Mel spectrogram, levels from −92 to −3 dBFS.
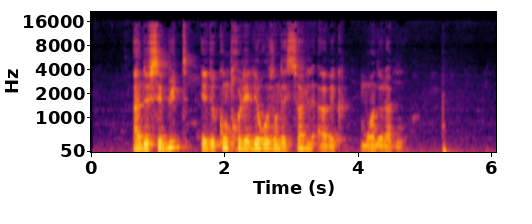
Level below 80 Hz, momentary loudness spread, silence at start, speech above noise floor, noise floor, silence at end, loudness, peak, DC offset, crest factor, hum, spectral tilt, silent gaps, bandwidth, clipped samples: -42 dBFS; 19 LU; 0.65 s; 36 dB; -52 dBFS; 0.75 s; -17 LUFS; -2 dBFS; under 0.1%; 16 dB; none; -5.5 dB/octave; none; 16.5 kHz; under 0.1%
